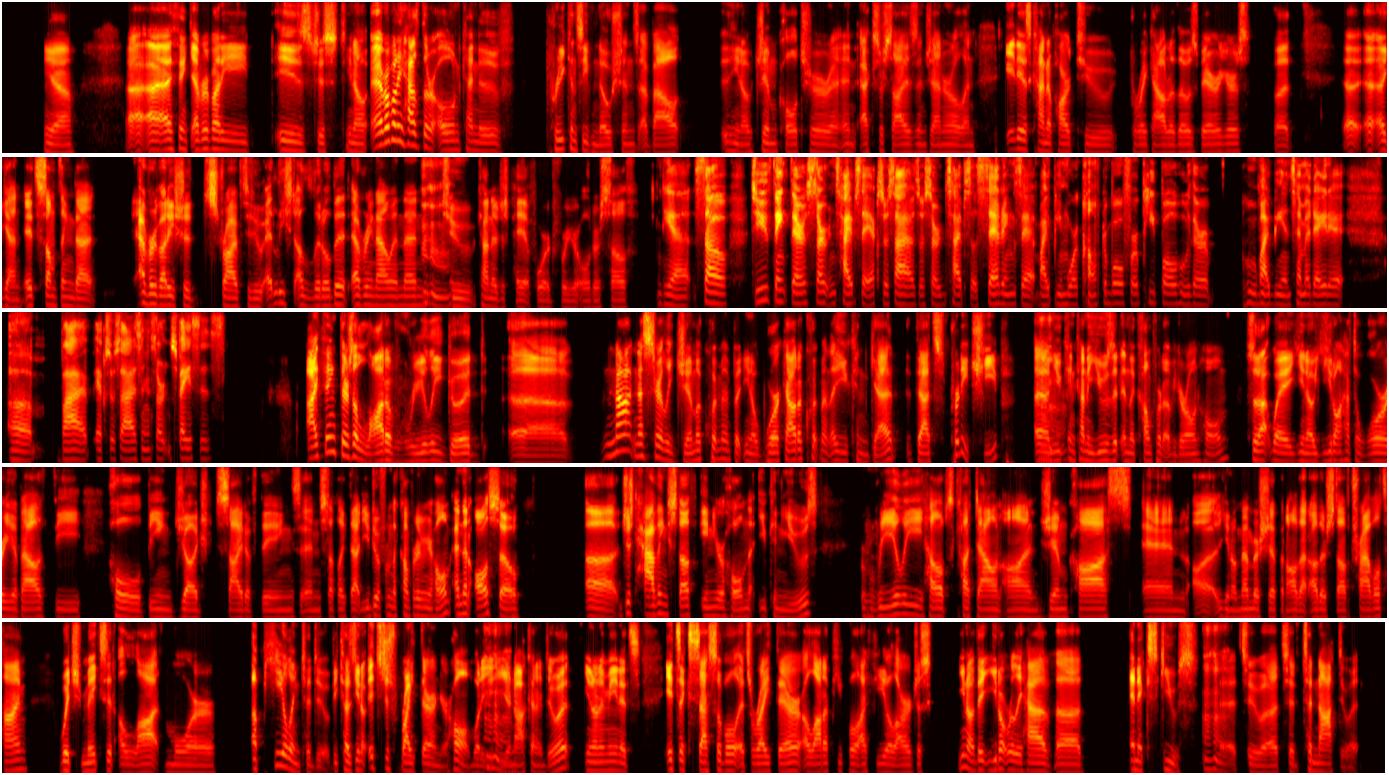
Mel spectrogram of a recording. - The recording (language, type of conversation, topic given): English, unstructured, How can I start exercising when I know it's good for me?
- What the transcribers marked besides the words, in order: stressed: "everybody"; tapping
